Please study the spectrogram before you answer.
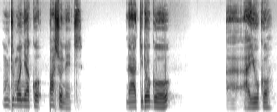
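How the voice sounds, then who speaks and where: A man's voice: medium pitch, slow pace, warm tone, no echo, clean studio sound. A man with a Kenyan accent hosting a talk show in a casual, playful style.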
